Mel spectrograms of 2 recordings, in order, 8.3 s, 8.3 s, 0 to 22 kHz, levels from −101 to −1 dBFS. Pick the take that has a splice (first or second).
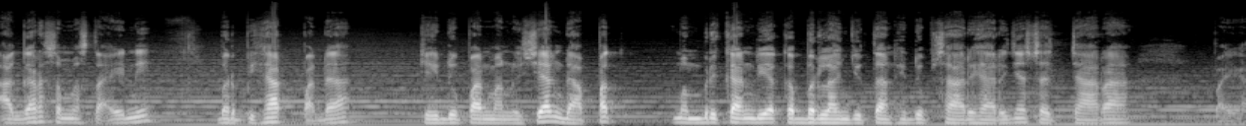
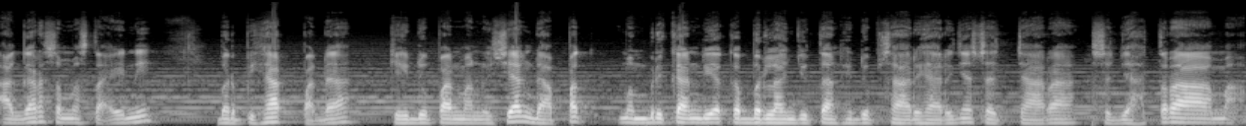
second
